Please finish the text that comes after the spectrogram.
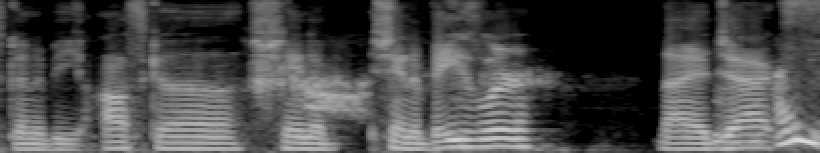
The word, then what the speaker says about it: Shayna Baszler: It's going to be Asuka, Shayna Baszler, Nia Jax.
